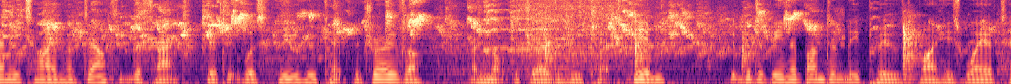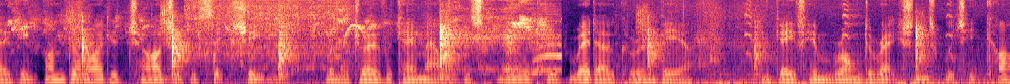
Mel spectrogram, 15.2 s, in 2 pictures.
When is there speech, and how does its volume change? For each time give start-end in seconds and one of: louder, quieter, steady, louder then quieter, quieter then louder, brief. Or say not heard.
0.0-15.1 steady.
